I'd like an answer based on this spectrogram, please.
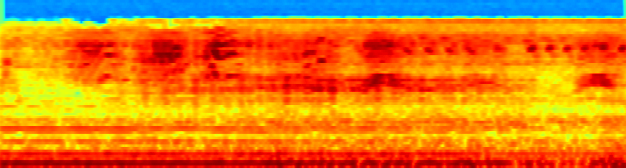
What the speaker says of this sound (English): Pied crows mob her.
